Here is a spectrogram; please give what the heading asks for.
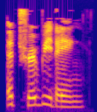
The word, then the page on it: attributing: British English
